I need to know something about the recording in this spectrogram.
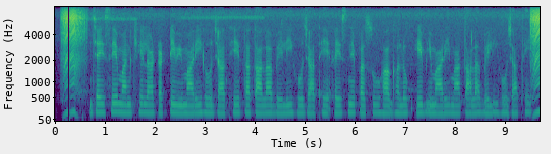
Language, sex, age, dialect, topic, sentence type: Chhattisgarhi, female, 36-40, Eastern, agriculture, statement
